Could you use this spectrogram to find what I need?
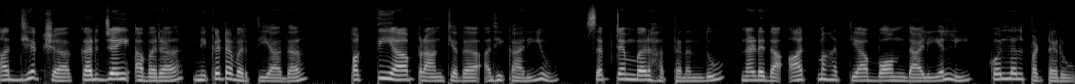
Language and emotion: Kannada, neutral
